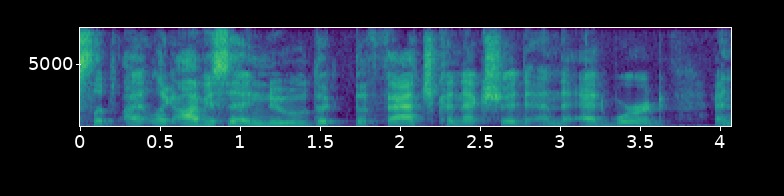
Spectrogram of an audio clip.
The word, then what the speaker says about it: Teach: Also, the actual pirate from which Teach was quoted was known as Blackbeard, and he was called Edward Teach and pronounced Edward Thatch.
